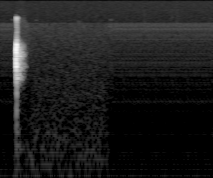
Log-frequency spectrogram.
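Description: A single short, sharp click just after the start, with near silence around it.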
